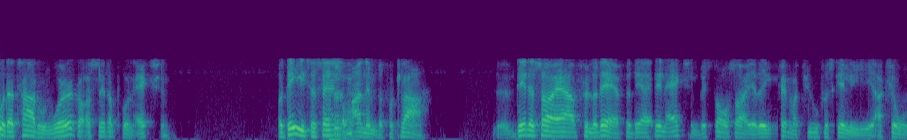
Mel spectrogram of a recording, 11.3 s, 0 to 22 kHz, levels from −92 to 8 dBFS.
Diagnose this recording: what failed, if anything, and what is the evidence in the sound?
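The codec stage is the culprit throughout: the GSM full-rate codec at 13 kbps gives the speech a plainly audible buzzy, gravelly roughness with nothing above 4 kHz. It rebuilds the voice from a vocal-tract model driven by sparse, evenly spaced pulses.

On the network side there are lost GSM frames at 4.08 to 4.46 s (240 ms missing, scattered over about 320 ms, longest gap around a tenth of a second), at 8.08 s (60 ms) and at 9.60 to 9.73 s (120 ms). The decoder reuses the last good frame's settings, so each gap rings rough and metallic.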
